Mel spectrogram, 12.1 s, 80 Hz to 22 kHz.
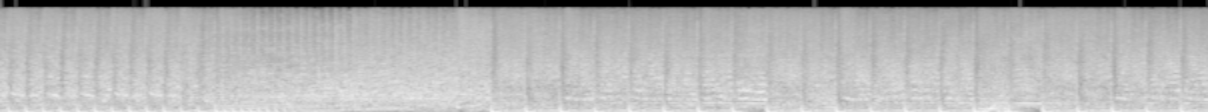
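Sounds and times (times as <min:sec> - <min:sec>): drum and bass music: 0:00.0 - 0:12.0
rapid drum hits: 0:00.0 - 0:12.0.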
